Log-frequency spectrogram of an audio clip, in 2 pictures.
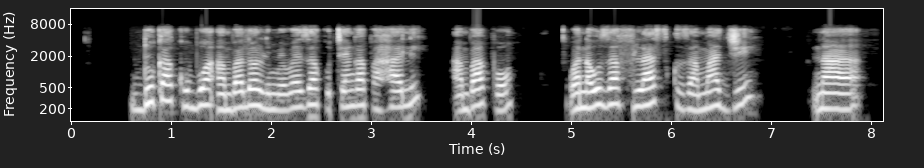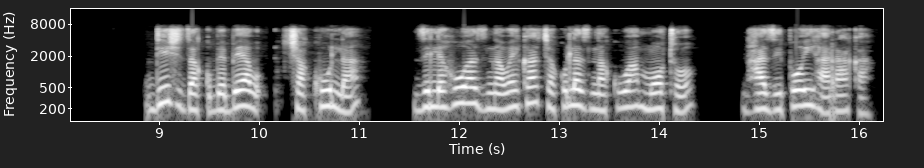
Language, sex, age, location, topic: Swahili, female, 25-35, Nairobi, finance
